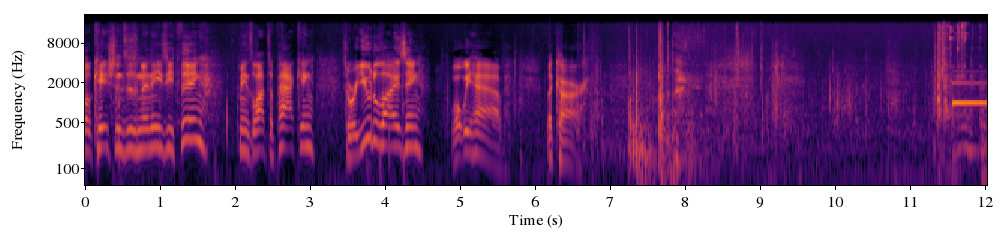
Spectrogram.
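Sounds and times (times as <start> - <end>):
car keys jangling: 11.3 - 12.0
electronic warning chime beeping: 11.5 - 12.0.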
